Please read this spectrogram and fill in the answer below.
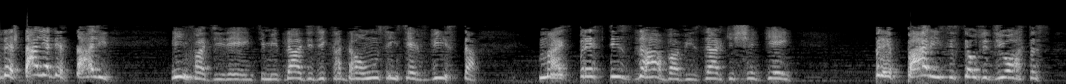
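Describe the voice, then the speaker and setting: A woman's voice: sits high, vocal fry, muffled recording, full character voice. A woman voicing the bitter, vengeful spirit of a dead woman, declaiming threats in an audio drama.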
